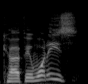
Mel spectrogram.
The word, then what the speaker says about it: Kofi: really well spoken, Ted Kofi. It is Kofi, isn't it? I think it's not coffee. It's Ted Kofi. I think that's the proper way to pronounce it. But I think one is that he's obviously well credentialed.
